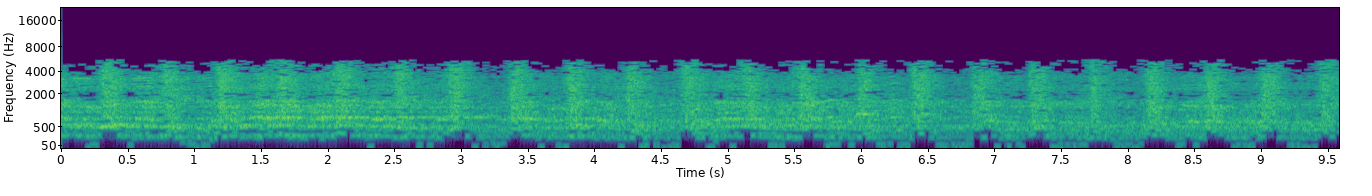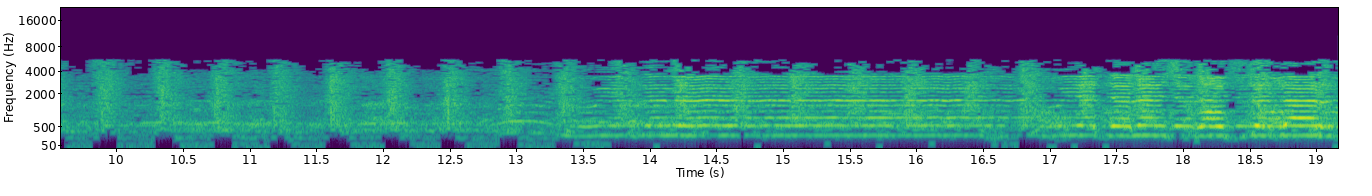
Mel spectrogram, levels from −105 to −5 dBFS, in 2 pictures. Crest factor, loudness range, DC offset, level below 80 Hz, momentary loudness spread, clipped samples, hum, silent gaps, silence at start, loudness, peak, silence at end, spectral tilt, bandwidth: 22 dB; 9 LU; under 0.1%; -62 dBFS; 11 LU; under 0.1%; none; none; 0 s; -24 LUFS; -2 dBFS; 0 s; -5.5 dB/octave; 5.8 kHz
